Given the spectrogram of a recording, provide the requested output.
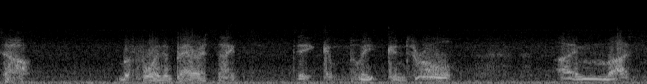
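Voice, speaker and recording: An actor playing an infected laboratory staffer in a game, desperate yet grimly resolute, halting and strained as he records a confession. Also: very high voice, huge pitch swings, very noisy, full character voice. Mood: feverish desperation.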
